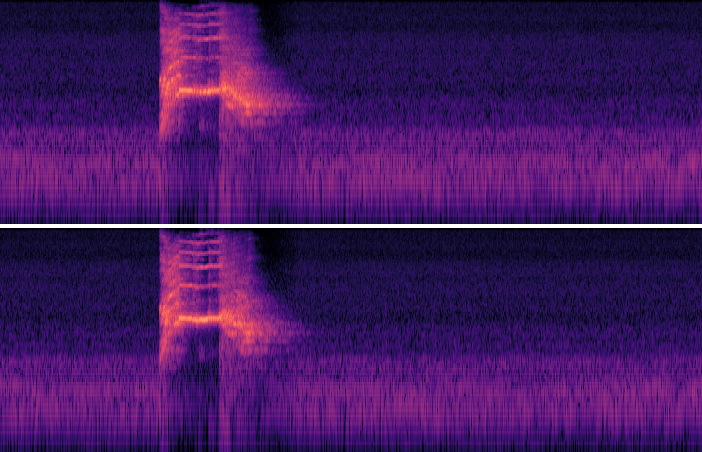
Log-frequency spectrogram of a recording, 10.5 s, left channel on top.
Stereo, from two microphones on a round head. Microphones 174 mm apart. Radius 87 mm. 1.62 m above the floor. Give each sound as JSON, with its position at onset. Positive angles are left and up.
{"t": 2.4, "sound": "a scream", "side_deg": -15, "distance_m": 1.0}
